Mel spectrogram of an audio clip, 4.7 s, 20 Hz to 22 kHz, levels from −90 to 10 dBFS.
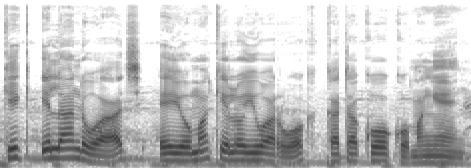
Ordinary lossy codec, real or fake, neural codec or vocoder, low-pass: none; real; none; 19.8 kHz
